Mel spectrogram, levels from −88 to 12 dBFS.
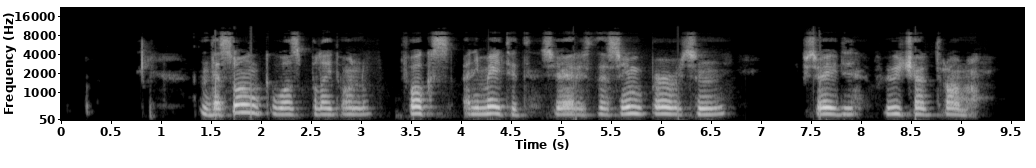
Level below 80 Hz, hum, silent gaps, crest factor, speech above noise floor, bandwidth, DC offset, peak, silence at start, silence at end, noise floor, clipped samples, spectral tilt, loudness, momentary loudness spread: -62 dBFS; none; 7.18-7.40 s; 18 dB; 30 dB; 9.4 kHz; under 0.1%; 0 dBFS; 0.8 s; 0.45 s; -46 dBFS; under 0.1%; -2.5 dB/octave; -17 LUFS; 14 LU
